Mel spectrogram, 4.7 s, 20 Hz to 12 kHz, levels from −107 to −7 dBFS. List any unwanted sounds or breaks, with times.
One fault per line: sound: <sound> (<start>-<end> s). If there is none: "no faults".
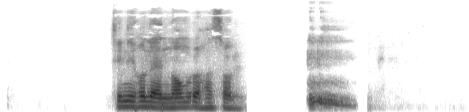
sound: throat clearing (3.1-3.6 s)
